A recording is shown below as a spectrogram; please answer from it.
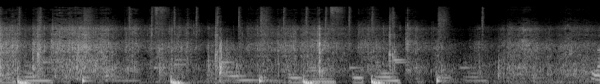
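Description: A plastic courier mailer bag being torn open and rustled by hand, a crackly, crinkling noise. Background music with a bass beat plays underneath.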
